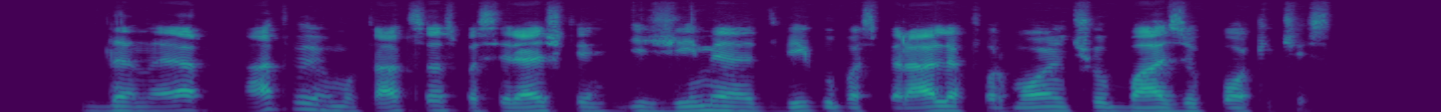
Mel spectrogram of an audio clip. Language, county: Lithuanian, Vilnius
